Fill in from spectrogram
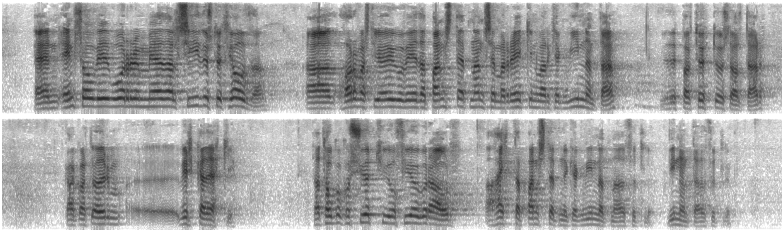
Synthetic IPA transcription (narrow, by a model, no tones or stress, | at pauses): ɛnejnsɔɣvɪðvɔɾʏmːɛːðalsiːðʏst̪ʏθjoːwða̰ | aðhɔɾvast̪iœːɥɣʏvɪðaðpanst̪ɛpnansɛmareːjcɪnvaɾcɛknviːnant̪a | vɪðʏhpav̥t̪ʰʏht̪ʏɣʏst̪alt̪aɾ̥ | kaːkvar̥t̪œðɾʏm | vɪr̥kaðɪɛhcɪ | θaðt̪ʰoːwkɛhkvaɾ̥sjœːt̪ʰjɔfjœːɣʏɾaːwɾa̰ðɦajht̪apanst̪ɛpnʏcɛknviːnapnaːðfʏt̪lʏ̰mviːnant̪aːðfʏt̪lʏ̰m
